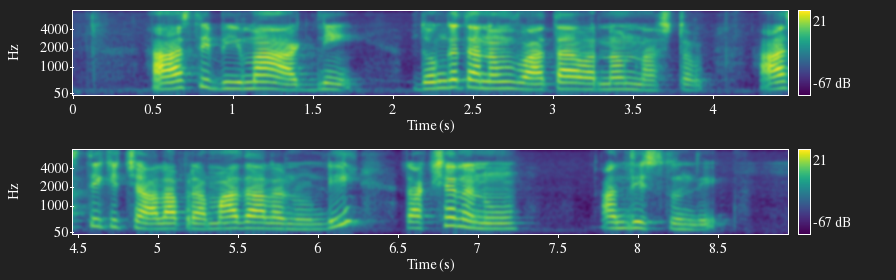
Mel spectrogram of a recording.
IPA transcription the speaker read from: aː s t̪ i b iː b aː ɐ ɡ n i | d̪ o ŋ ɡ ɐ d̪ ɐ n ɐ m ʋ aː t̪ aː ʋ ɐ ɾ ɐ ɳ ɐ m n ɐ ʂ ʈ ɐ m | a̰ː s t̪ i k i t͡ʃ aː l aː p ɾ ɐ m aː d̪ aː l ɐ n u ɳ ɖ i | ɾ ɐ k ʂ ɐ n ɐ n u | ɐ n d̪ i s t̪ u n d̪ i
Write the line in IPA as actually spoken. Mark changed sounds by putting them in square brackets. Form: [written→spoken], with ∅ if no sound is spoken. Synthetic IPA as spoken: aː s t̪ i b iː [b→m] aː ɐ ɡ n i | d̪ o ŋ ɡ ɐ [d̪→t̪] ɐ n ɐ m ʋ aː t̪ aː ʋ ɐ ɾ ɐ ɳ ɐ m n ɐ ʂ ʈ ɐ m | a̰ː s t̪ i k i t͡ʃ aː l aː p ɾ ɐ m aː d̪ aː l ɐ n u ɳ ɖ i | ɾ ɐ k ʂ ɐ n ɐ n u | ɐ n d̪ i s t̪ u n d̪ i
